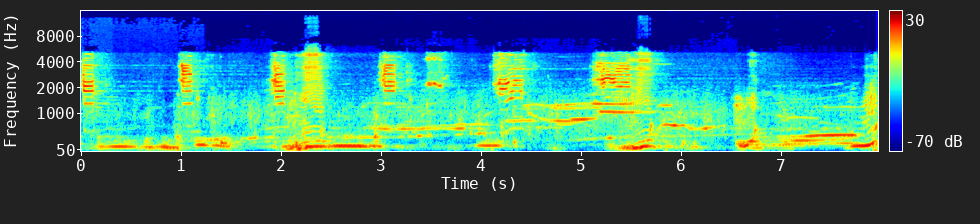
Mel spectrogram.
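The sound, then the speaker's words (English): A humpback whale sings as a clarinet plays to it, with long moaning and gliding tones, higher squeals and deep grunting phrases trading back and forth, loud and continuous. “That's the sound of musician and philosopher David Rothenberg serenading a humpback whale with his clarinet. And as you can hear, the whale, incredibly, seems to be singing back.”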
